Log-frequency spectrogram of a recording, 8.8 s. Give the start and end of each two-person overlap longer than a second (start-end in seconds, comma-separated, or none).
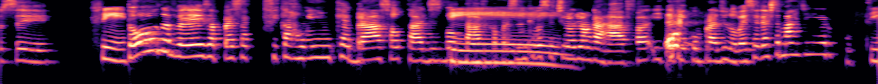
4.5-5.9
